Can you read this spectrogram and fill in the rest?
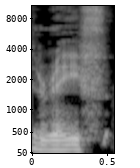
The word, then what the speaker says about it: Ralph: Alla uttalas inte Rafe.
